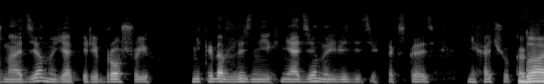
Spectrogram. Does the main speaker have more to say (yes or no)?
no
